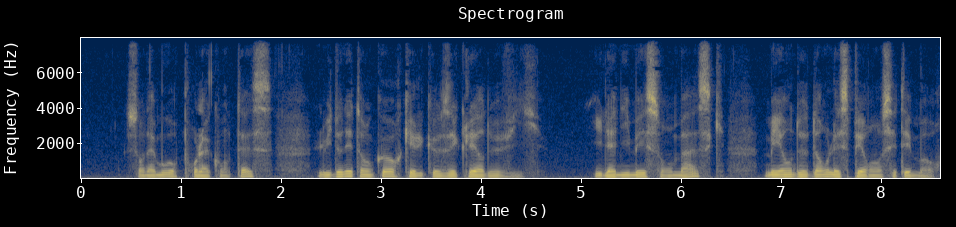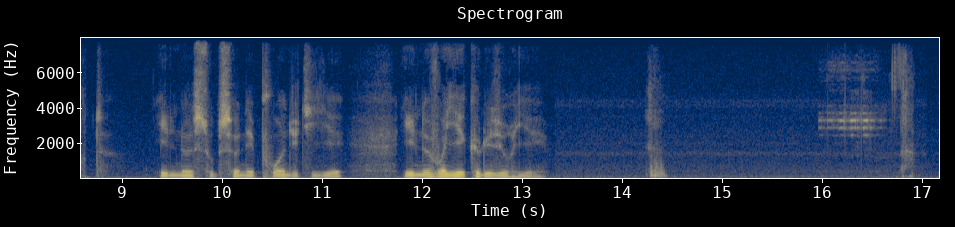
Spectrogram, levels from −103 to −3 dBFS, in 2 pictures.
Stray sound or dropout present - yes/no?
yes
